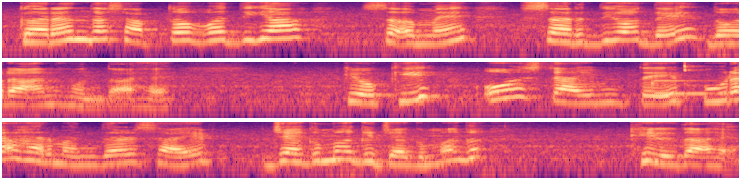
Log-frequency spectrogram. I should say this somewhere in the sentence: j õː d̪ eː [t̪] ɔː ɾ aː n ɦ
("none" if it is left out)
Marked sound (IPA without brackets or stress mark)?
d̪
